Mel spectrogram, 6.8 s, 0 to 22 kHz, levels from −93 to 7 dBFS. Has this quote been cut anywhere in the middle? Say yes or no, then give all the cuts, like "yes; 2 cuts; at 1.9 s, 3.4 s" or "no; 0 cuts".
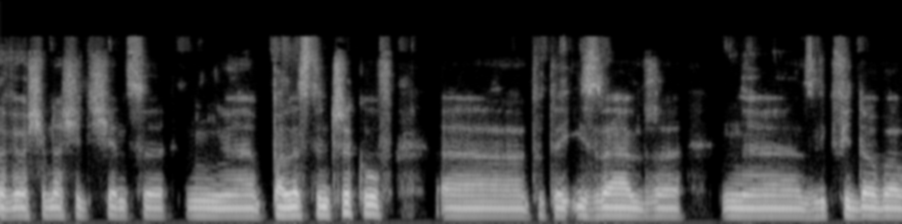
yes; 2 cuts; at 1.3 s, 4.8 s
